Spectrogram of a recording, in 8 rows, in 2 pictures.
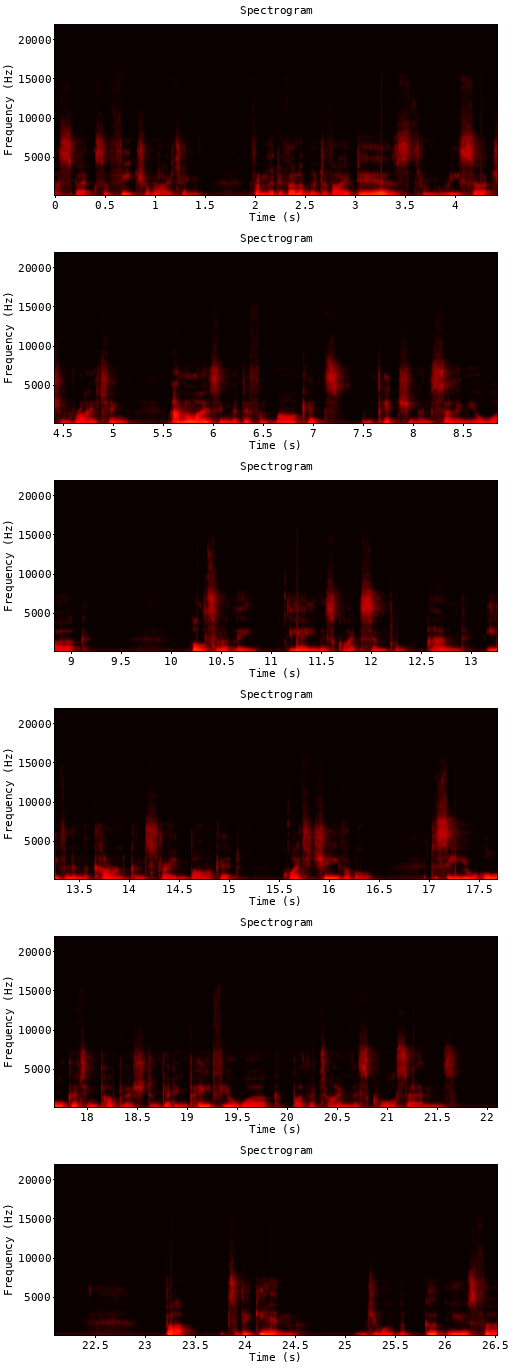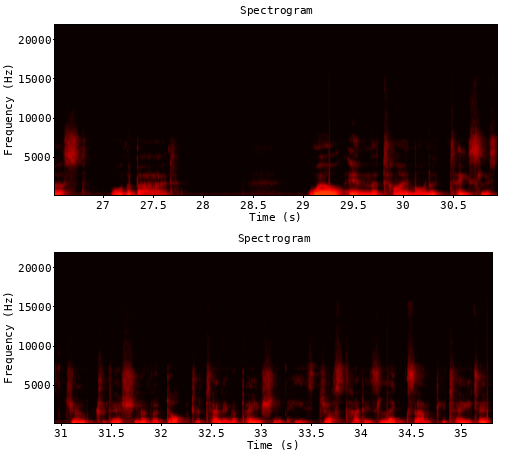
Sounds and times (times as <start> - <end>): Speech: 0.0 - 9.2, 10.2 - 21.8, 23.2 - 27.8, 29.0 - 35.3.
